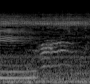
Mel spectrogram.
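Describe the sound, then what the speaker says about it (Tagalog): A pet cat gives a short, close meow that rises and falls in pitch over about a second, heard clearly in a home. "Yan ang mga pusa, guys."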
